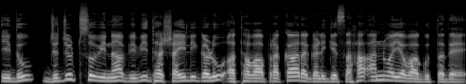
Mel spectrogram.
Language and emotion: Kannada, neutral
